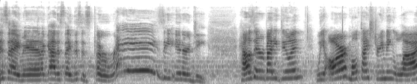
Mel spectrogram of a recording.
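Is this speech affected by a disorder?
No.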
